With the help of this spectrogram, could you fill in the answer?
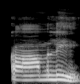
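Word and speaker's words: calmly: पहले एल आता है जब भी एम से पहले एल आए वहां पर एल साइलेंट होता है यानी कि हम एल का उच्चारण नहीं करेंगे तो एम का उच्चारण हम मैं करेंगे और एल को हमने नहीं पढ़ना है और एल को हमने ले पढ़ना है और वाई को बड़ी की मात्रा पढ़ते हैं कामली क्या पढ़ेंगे इसको कामली कामली मींस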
